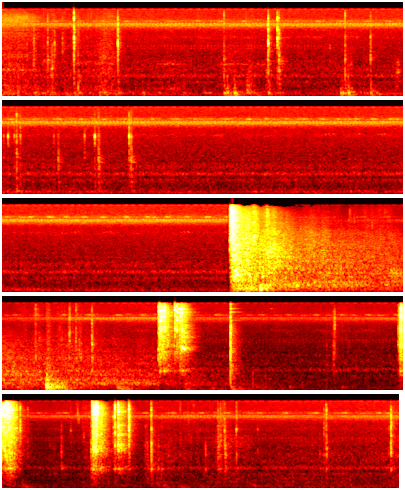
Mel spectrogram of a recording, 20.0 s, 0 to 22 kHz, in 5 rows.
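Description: A single shot from a Winchester Model 94 lever-action rifle about halfway through, the loudest sound, with a long echoing tail. Over the next several seconds come a few sharp metallic clacks as the lever is worked to eject the spent case.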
